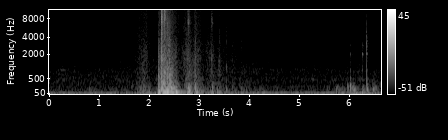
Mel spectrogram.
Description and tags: Jumping into Bed -01.R
Jumping into bed again
bed, into, jumping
